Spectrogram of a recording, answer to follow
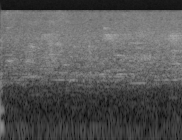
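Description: Faint steady background noise during a pause in a man's speech, with no distinct event.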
